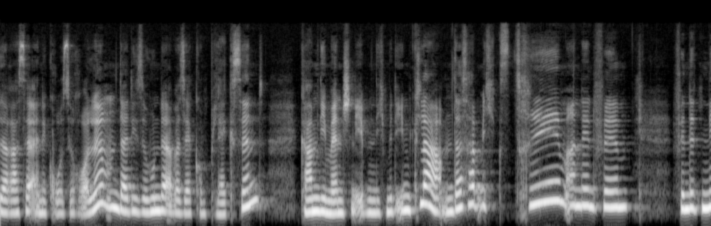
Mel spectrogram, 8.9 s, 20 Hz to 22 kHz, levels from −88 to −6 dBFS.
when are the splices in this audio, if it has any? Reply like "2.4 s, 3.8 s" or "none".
5.5 s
